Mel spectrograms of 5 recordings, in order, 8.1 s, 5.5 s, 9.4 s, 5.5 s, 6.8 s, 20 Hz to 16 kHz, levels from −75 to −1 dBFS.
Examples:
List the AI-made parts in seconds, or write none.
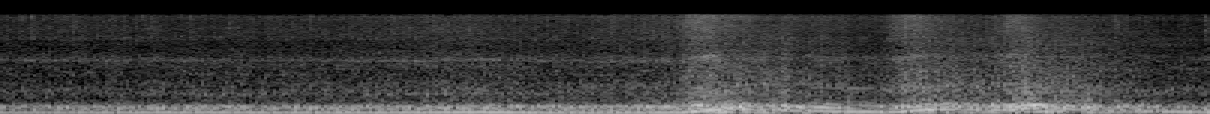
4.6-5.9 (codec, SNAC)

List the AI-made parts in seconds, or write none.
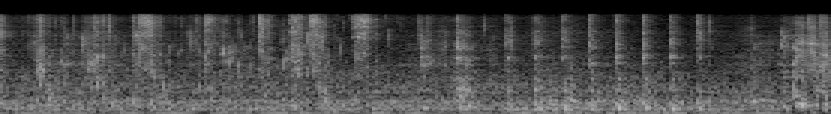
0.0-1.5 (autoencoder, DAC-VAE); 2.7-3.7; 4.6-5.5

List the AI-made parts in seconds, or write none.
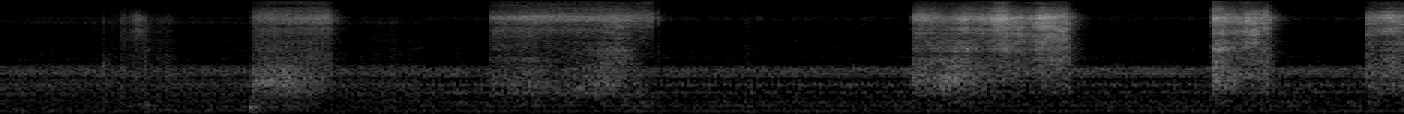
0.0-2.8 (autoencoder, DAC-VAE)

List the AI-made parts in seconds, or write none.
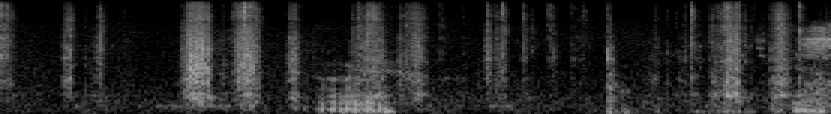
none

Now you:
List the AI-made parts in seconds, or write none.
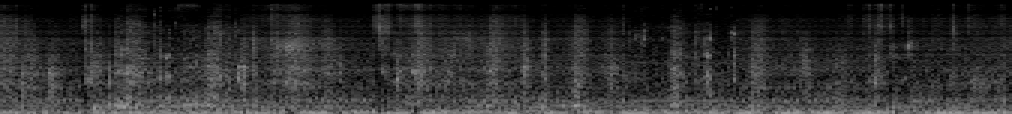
0.0-0.8 (autoencoder, DAC-VAE); 1.6-4.2; 4.9-6.8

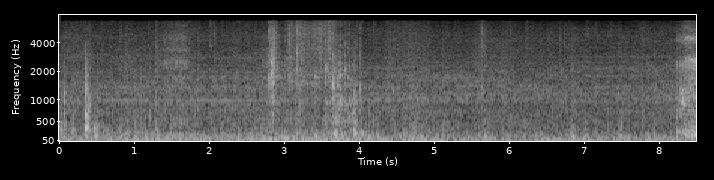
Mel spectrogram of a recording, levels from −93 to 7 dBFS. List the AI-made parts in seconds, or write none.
5.4-7.0 (codec, DAC); 7.7-8.5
